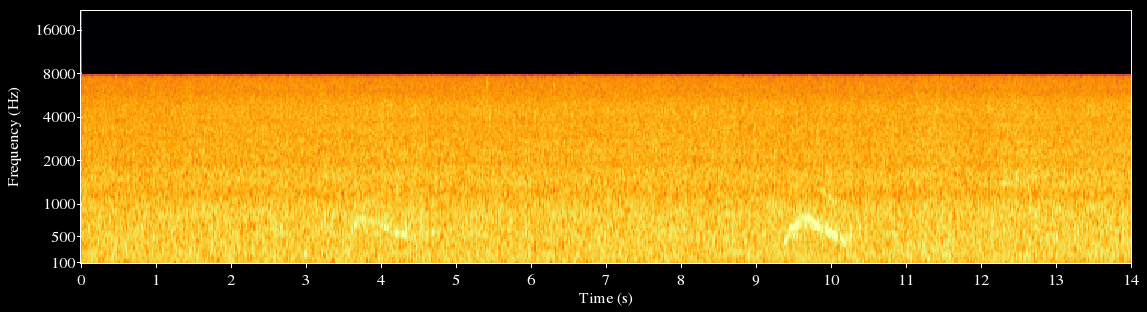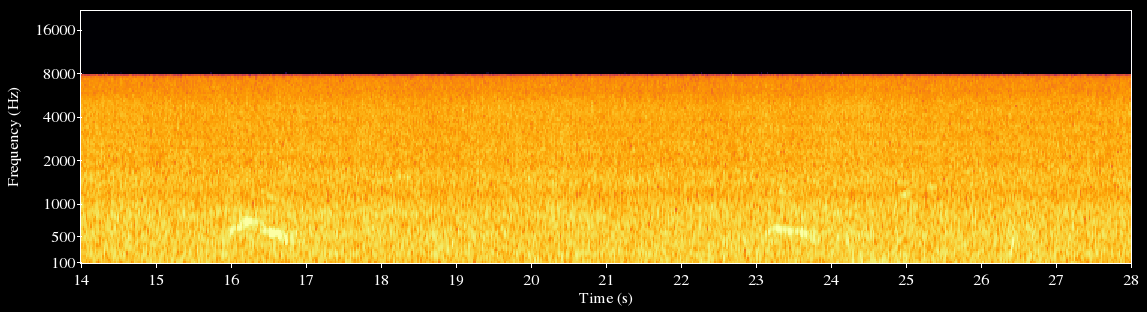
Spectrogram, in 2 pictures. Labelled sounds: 9.5	10.1	humpback whale, 0.78 to 1.3 kHz
16.1	16.6	humpback whale, 0.78 to 1.2 kHz

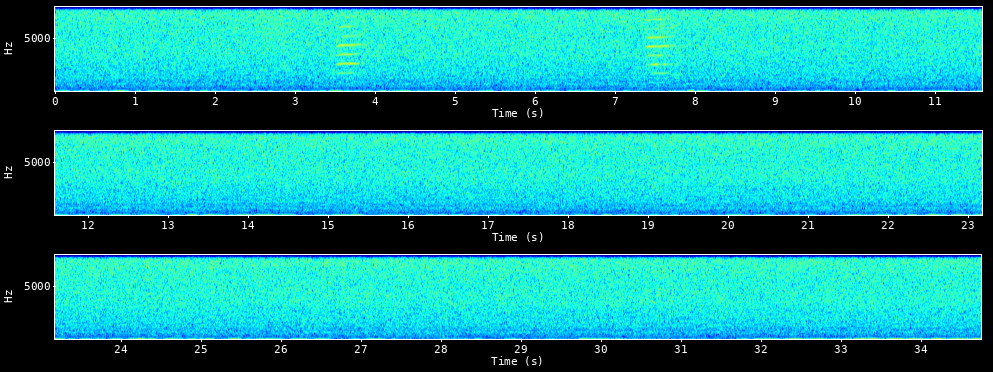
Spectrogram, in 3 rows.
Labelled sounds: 3.5	3.9	killer whale, northern resident, G clan, call N24ii, 2.5 to 5.4 kHz
7.4	7.8	killer whale, northern resident, G clan, call N24ii, 2.5 to 6.9 kHz

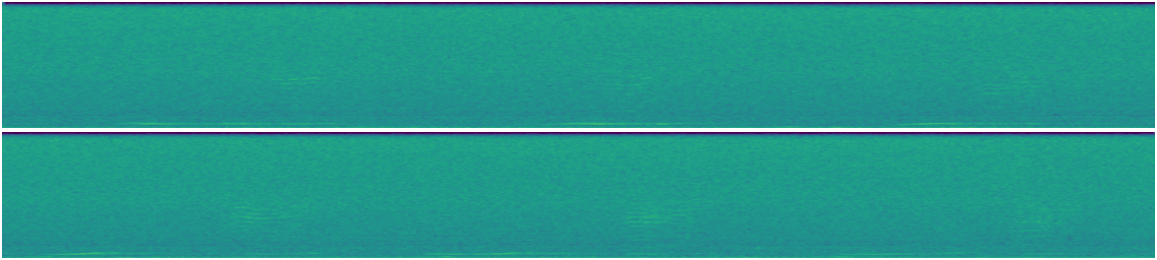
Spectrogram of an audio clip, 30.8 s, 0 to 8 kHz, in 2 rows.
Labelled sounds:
18.5	19.0	humpback whale, 2.5 to 2.7 kHz
23.9	24.2	humpback whale, 2.2 to 2.3 kHz

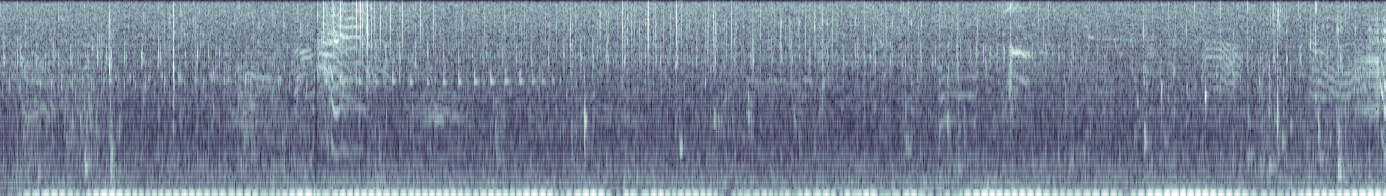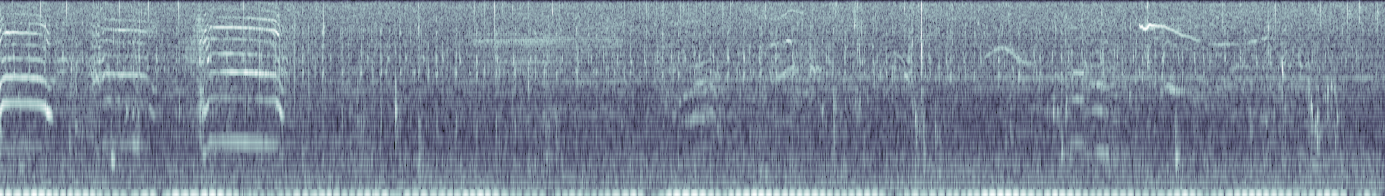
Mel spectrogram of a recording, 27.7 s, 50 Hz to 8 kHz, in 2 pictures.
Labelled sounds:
2.2	2.8	killer whale, southern Alaska resident, 1.0 to 2.8 kHz
3.2	3.8	killer whale, southern Alaska resident, 0.78 to 6.4 kHz
4.1	4.8	killer whale, southern Alaska resident, 0.78 to 2.1 kHz
9.4	9.8	killer whale, southern Alaska resident, 0.97 to 3.5 kHz
12.0	12.5	killer whale, southern Alaska resident, 1.5 to 4.6 kHz
13.4	15.5	killer whale, southern Alaska resident, 0.74 to 6.8 kHz
15.8	16.7	killer whale, southern Alaska resident, 0.41 to 8.0 kHz
18.5	20.2	killer whale, southern Alaska resident, 0.83 to 4.7 kHz
20.6	21.2	killer whale, southern Alaska resident, 0.74 to 4.1 kHz

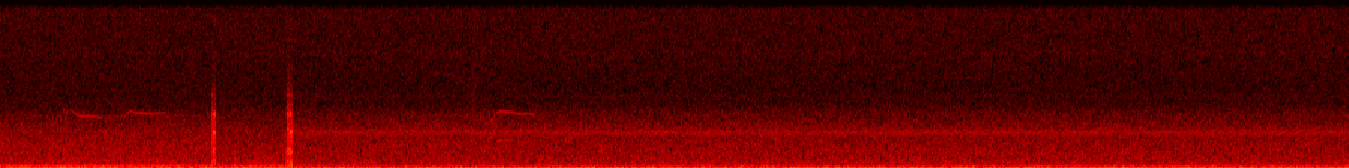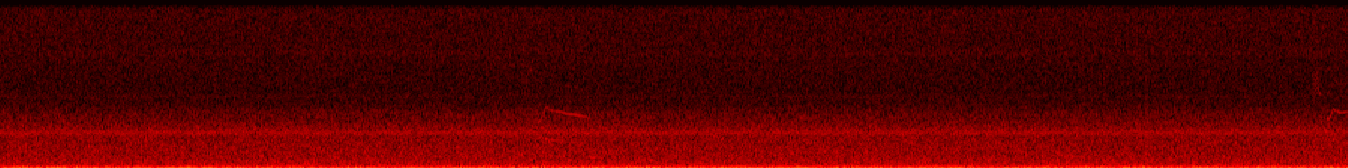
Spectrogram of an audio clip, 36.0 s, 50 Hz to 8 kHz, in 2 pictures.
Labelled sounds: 0.2	2.3	killer whale, offshore, 2.2 to 3.2 kHz
6.3	7.8	killer whale, offshore, 0.73 to 2.9 kHz
24.4	26.1	killer whale, offshore, 0.94 to 3.1 kHz

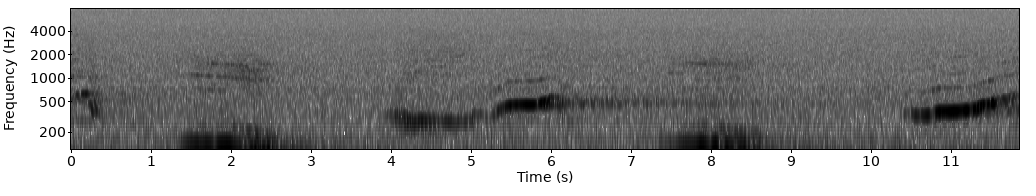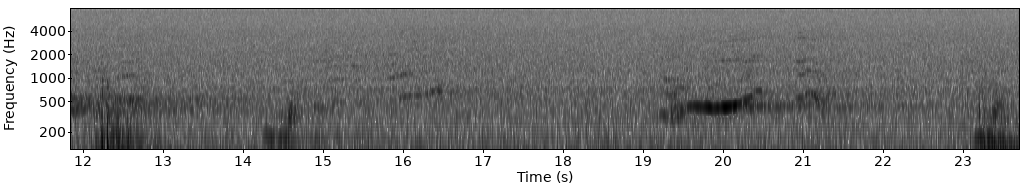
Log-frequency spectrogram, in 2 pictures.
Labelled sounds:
1.9	2.3	humpback whale, 0.90 to 1.5 kHz
7.7	8.0	humpback whale, 1.5 to 1.8 kHz
11.3	11.6	humpback whale, 0.80 to 0.99 kHz
15.8	16.2	humpback whale, 0.96 to 1.2 kHz

